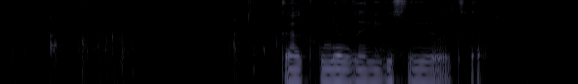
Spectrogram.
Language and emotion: Russian, sad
